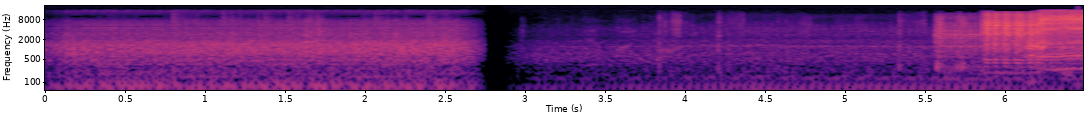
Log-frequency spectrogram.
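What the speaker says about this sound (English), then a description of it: "Follow that train!" A train rolls past in GTA San Andreas with a steady, heavy rumble that cuts out abruptly for a moment and then resumes more quietly, with game voices and effects layered on top.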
